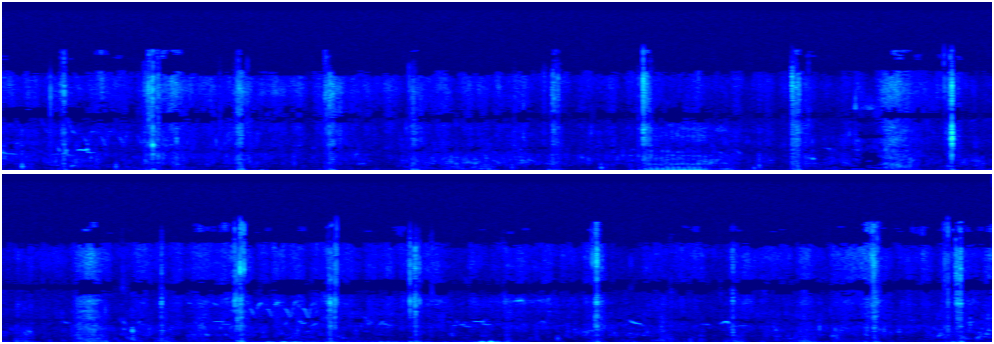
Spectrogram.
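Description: A horse tears and chews grass close by.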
